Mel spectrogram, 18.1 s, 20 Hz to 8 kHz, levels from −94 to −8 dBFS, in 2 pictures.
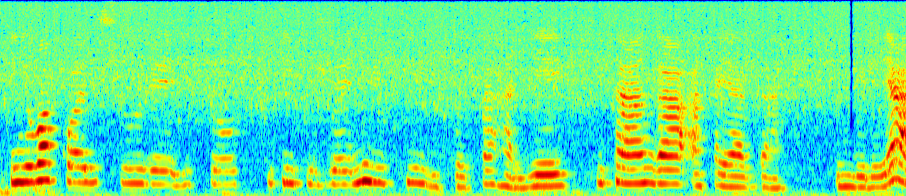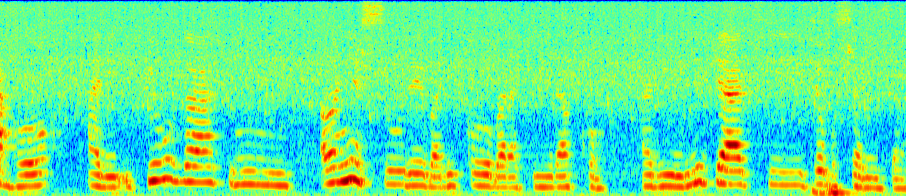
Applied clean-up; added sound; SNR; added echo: none; Bathtub (filling or washing); 13 dB; reverberation time 0.4 s.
